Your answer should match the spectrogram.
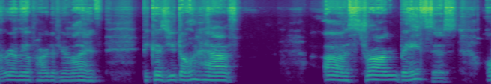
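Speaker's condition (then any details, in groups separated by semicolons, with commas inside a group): Cerebral palsy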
